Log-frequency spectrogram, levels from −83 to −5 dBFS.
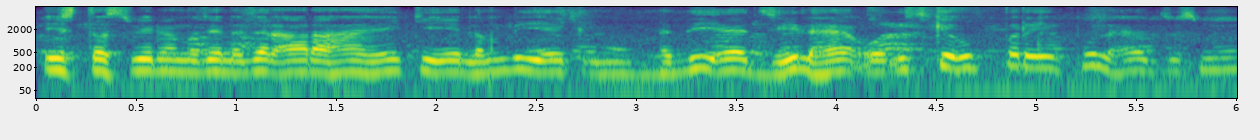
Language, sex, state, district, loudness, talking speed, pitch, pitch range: Hindi, male, Rajasthan, Bikaner, -16 LUFS, 240 wpm, 160 Hz, 150-175 Hz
